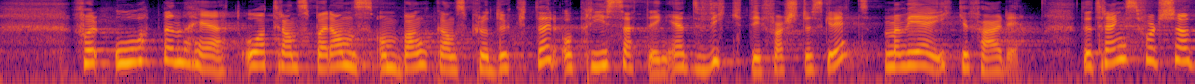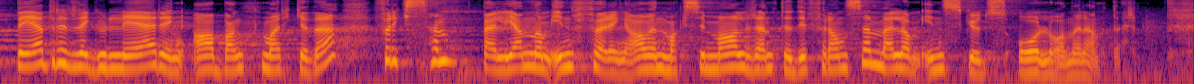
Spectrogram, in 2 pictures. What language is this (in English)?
Norwegian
